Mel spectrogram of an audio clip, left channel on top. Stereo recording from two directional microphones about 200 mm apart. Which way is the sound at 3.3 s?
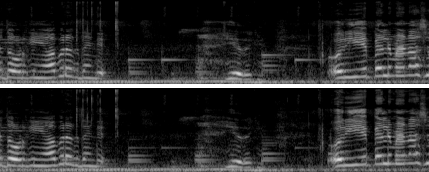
50° right (ahead or behind).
